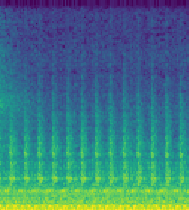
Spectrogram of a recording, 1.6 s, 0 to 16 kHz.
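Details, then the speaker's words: 2008 Kia Sedona 2.9 CRDi diesel (J3), P0016 crank/cam correlation code returns: steady, even knock about eight per second at idle; jumped or faulty timing chain suspected, not confirmed. "so i think you're looking at a jump chime and chain or the timing chain needs investigated"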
